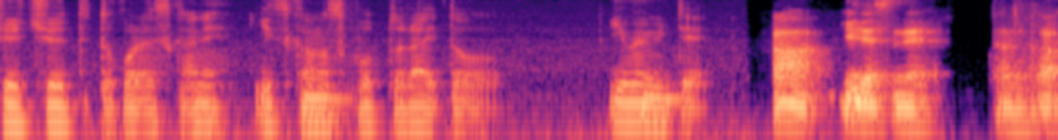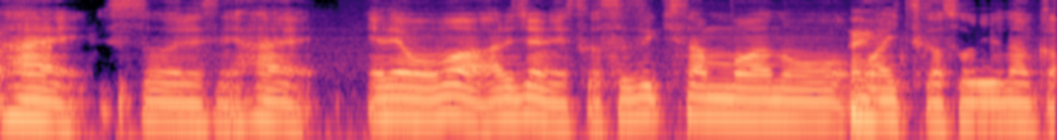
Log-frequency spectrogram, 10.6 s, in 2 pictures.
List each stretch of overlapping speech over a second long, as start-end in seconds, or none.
none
